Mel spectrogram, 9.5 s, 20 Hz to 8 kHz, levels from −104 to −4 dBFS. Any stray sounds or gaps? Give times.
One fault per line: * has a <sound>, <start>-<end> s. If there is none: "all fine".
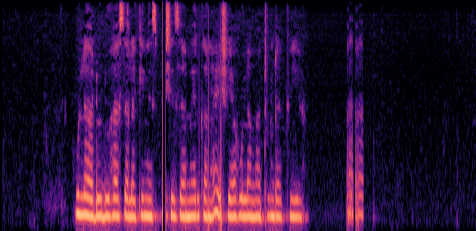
* has a dropout, 3.2-3.3 s
* has a laugh, 6.9-7.3 s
